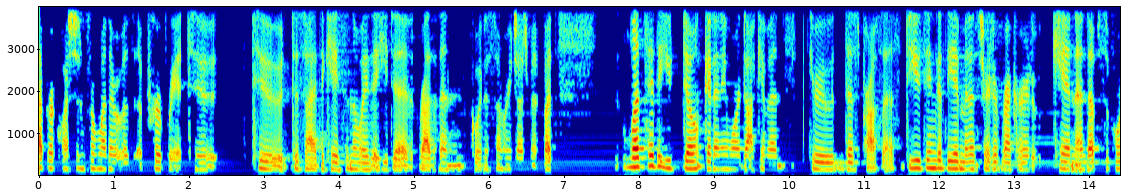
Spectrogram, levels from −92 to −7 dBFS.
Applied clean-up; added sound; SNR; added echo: classical method spectral subtraction.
